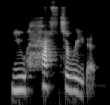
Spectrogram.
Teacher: I really want my friend to read it, so I emphasize have. It's not have with this V sound that we've probably all been taught, but half.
